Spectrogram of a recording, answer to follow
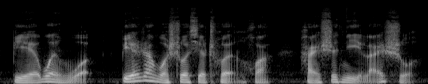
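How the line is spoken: Mumbling. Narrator (Chinese): 他嘟囔着说

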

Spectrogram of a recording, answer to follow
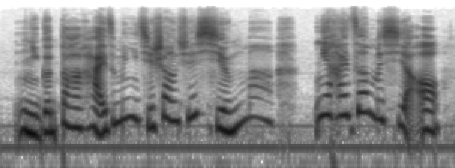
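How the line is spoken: Mumbling mother. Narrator (Chinese): 妈妈在后头嘟囔着

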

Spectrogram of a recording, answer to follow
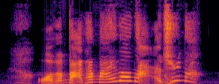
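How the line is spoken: Loud clamoring shout. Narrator (Chinese): 小辫胡子爷哇哇嚷道

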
